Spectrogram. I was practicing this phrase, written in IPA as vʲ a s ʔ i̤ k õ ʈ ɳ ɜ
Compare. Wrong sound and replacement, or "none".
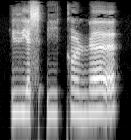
ʈ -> ɖ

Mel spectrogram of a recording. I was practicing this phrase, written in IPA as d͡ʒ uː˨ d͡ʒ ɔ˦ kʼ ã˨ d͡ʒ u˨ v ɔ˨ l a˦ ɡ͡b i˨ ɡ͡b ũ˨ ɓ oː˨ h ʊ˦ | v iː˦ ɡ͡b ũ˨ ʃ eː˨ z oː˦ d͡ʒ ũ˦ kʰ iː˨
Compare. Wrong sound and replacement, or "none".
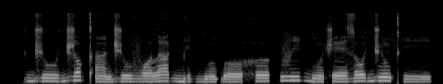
none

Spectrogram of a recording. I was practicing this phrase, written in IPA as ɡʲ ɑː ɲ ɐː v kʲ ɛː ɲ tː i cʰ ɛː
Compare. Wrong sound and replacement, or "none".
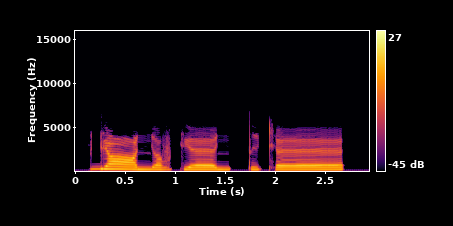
none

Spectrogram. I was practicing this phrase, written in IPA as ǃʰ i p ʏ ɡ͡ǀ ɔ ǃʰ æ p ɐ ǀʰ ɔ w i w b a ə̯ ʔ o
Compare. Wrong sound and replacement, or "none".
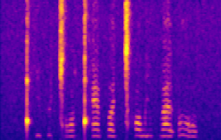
none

